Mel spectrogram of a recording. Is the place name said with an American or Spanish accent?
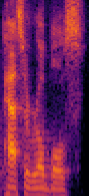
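American. The name is said with an American accent. "everyone would call it ... because it was a bunch of bunch of Americans"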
